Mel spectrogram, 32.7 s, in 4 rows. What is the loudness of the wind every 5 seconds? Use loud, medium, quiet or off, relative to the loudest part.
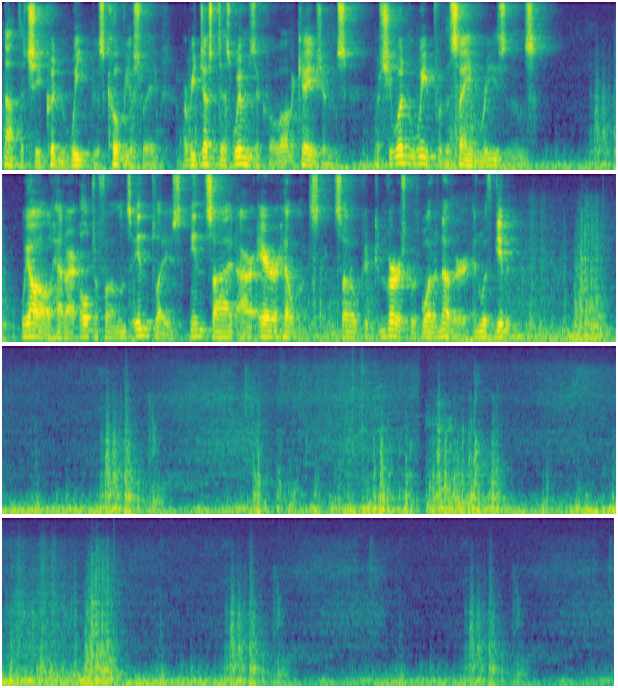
medium, medium, medium, loud, loud, loud, medium.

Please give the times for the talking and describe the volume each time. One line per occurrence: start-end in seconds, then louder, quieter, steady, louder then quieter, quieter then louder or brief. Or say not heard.
0.0-7.1 steady
8.4-15.0 steady.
